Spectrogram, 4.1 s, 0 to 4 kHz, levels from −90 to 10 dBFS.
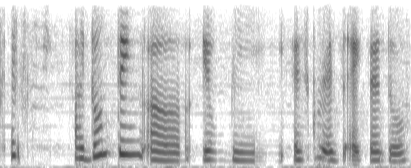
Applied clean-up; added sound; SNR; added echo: neural separator model SepFormer WHAM!.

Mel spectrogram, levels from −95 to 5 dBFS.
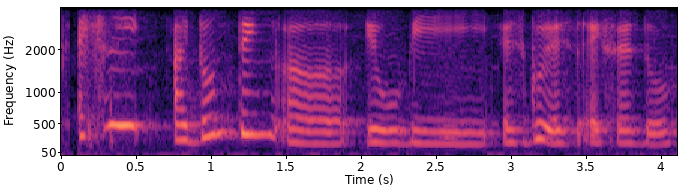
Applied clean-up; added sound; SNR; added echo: none; none; none; none.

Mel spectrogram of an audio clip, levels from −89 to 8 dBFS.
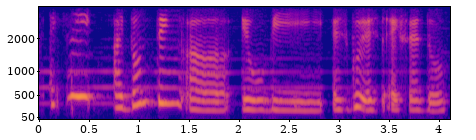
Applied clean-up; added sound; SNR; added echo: neural mask model RNNoise.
